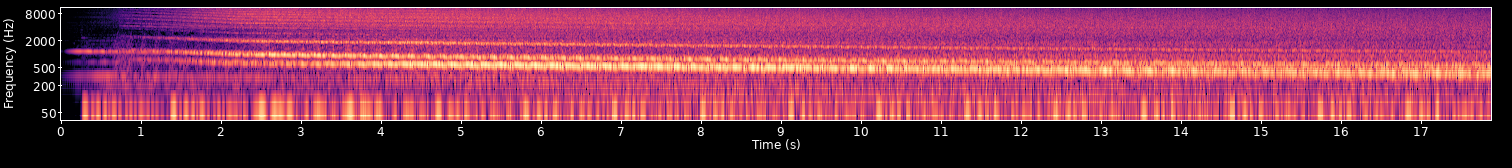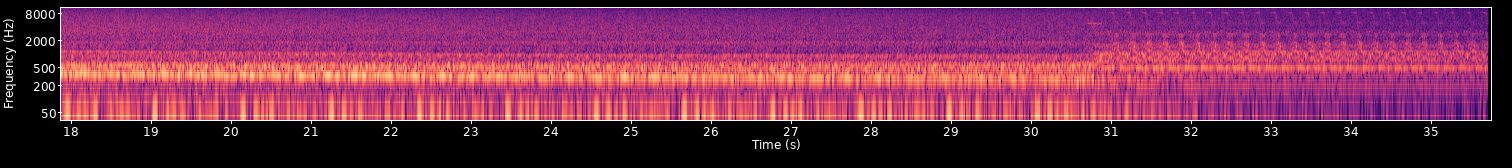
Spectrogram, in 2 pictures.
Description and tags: dub siren 11 1
A very long, hoover-like sustained pad. Made these FX with a custom effect synthesizer made with synthedit. oops.. this is the exact same as ds10... o well =/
